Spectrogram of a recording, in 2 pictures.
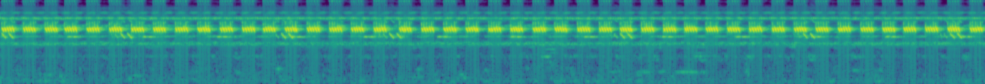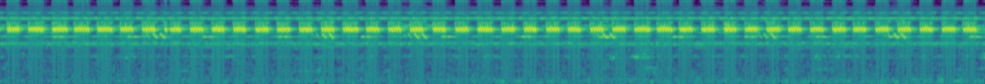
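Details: Field cricket chirping on and on, crisp high pulses of even loudness about two per second, with a soft steady buzz of other insects underneath.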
